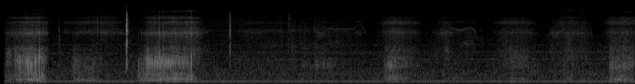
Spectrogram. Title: Baby Snoring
